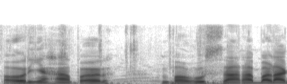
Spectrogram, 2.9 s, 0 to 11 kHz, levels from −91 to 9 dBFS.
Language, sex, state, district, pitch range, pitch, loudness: Hindi, male, Bihar, Kaimur, 115-120 Hz, 120 Hz, -20 LUFS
